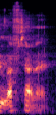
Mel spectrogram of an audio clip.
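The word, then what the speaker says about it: lieutenant: am British and Canadian do we say left tenant in Canada because we do a lot of the the British spelling I don't think we do I don't think we say leftenant we might though Canada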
